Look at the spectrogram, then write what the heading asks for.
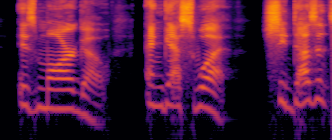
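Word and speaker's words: Margeaux: ID idty McKenna's actual identity her name is Margo and guess what she doesn't spell it regular dude and she needs to change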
